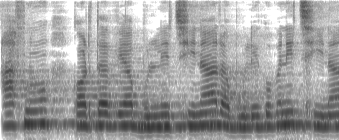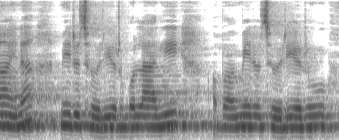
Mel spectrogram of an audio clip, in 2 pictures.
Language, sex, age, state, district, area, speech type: Nepali, female, 30-45, West Bengal, Jalpaiguri, rural, spontaneous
